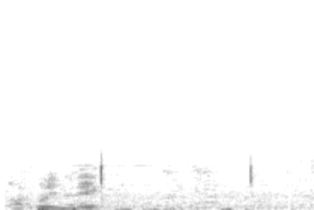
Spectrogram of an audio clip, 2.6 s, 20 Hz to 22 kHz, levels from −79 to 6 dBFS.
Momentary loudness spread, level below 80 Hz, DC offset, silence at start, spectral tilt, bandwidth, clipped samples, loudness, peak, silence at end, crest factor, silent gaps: 17 LU; -60 dBFS; under 0.1%; 0.05 s; -4 dB/octave; 7.4 kHz; under 0.1%; -45 LUFS; -18 dBFS; 0 s; 30 dB; none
